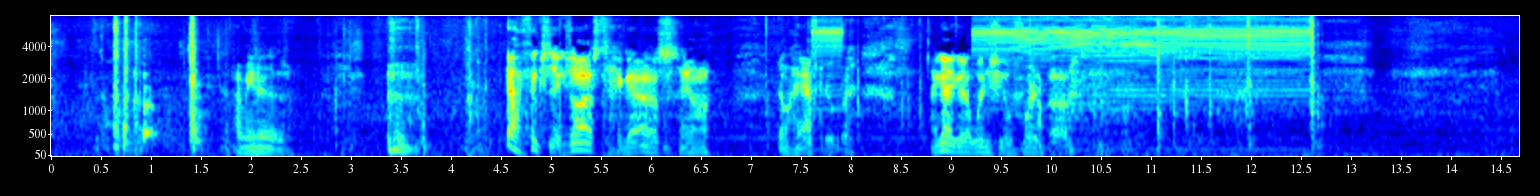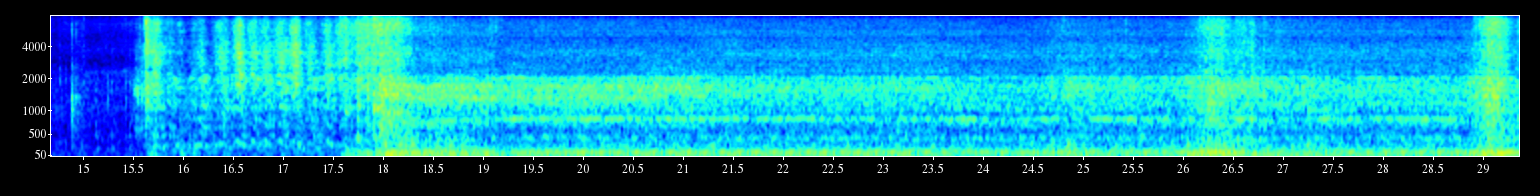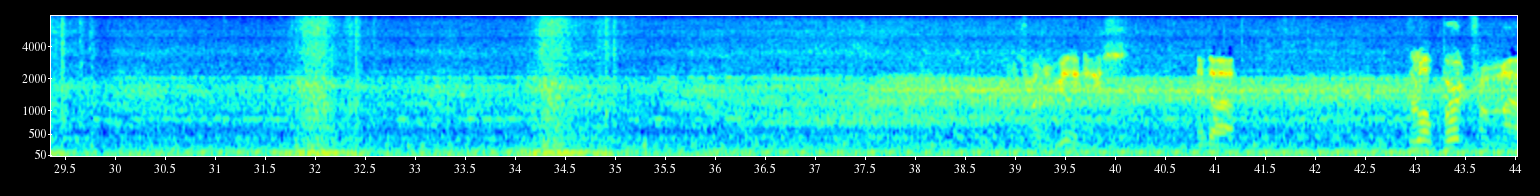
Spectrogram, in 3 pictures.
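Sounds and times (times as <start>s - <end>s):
starter cranking engine: 9.2s - 12.8s, 15.3s - 18.4s
engine running and revving: 17.6s - 44.0s.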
